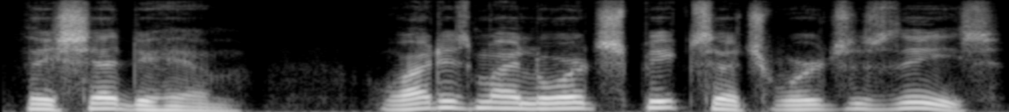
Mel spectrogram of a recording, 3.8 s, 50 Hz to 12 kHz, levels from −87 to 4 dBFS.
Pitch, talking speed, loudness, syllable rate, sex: 145 Hz, 205 wpm, -15 LUFS, 4.5 syllables/s, male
